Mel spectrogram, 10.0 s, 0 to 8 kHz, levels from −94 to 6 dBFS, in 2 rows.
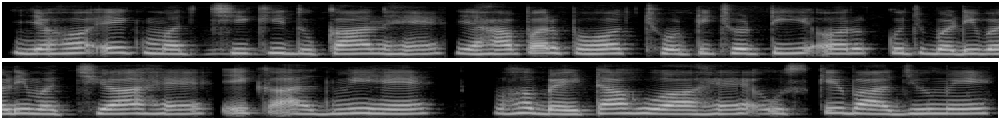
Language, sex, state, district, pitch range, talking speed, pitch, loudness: Hindi, female, Maharashtra, Dhule, 230-255 Hz, 150 wpm, 240 Hz, -26 LUFS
